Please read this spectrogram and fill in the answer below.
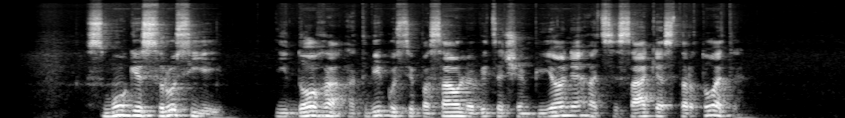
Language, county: Lithuanian, Vilnius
